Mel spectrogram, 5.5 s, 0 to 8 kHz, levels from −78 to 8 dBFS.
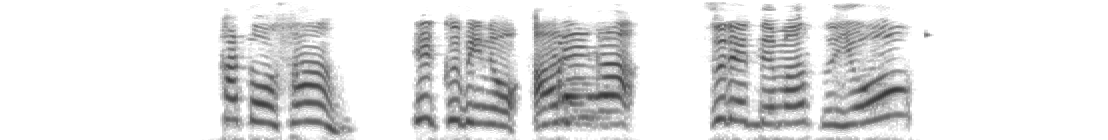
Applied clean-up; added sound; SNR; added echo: neural mask model Resemble Enhance denoiser.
